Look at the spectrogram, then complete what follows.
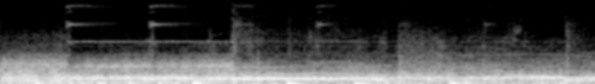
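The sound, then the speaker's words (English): A large crowd roars in a dense, steady wash of noise as the arms of a burning figure lit with flares and red flames collapse, with gliding whistle-like tones rising and falling above it and soft rhythmic thumps underneath. “The arms are still attached, but they've now collapsed, and that's what you heard the crowd reacting to.”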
